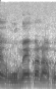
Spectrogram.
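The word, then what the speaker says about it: ω: 사용하면은 이거의 근이 자 W 읽을 때 오메가라고 읽어 오메가 쓸 때는를 각지에 쓰는게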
